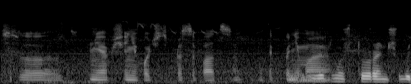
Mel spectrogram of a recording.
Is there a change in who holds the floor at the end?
Yes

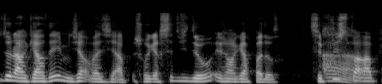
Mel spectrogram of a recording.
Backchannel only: Yes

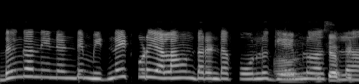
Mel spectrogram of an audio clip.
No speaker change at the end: No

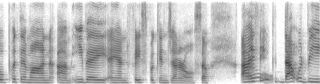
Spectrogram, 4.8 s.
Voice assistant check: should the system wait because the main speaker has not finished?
Yes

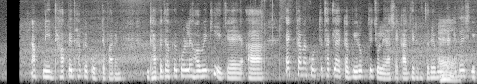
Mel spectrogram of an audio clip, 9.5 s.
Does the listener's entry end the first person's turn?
No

